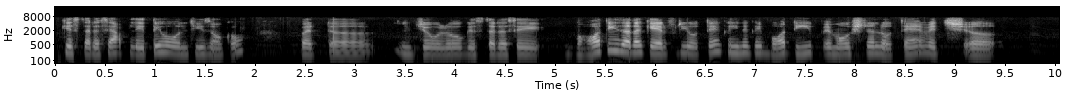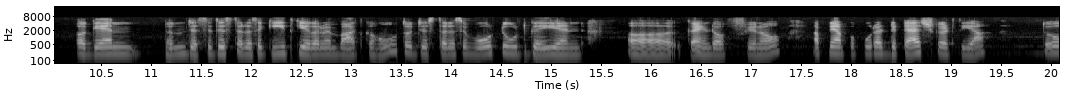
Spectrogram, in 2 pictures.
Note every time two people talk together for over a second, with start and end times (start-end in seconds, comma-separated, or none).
none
